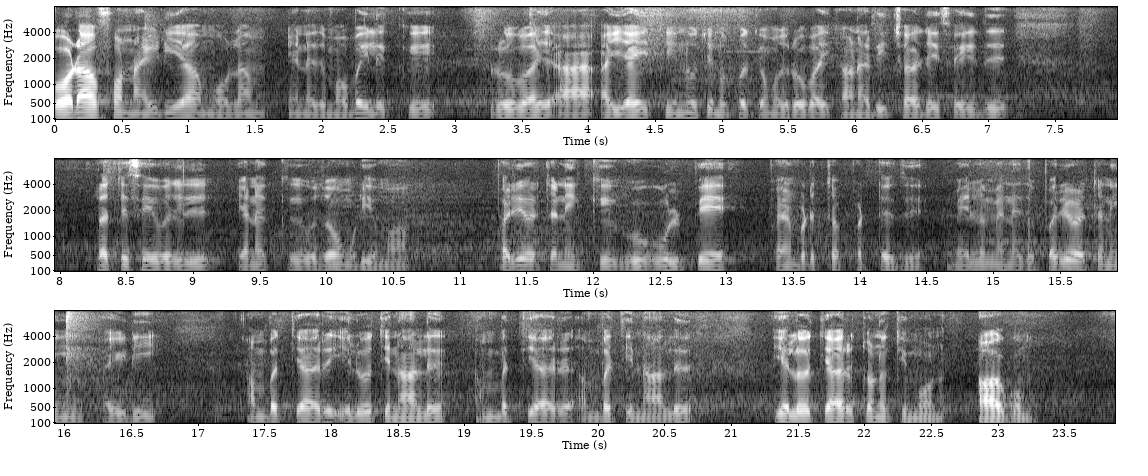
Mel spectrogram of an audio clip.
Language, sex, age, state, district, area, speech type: Tamil, male, 18-30, Tamil Nadu, Ranipet, rural, read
